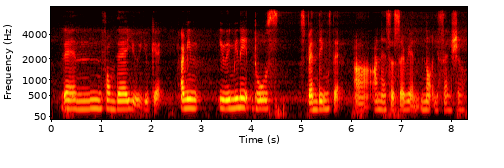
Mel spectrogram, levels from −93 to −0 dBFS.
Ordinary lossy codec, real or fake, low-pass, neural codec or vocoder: none; real; 7.2 kHz; none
